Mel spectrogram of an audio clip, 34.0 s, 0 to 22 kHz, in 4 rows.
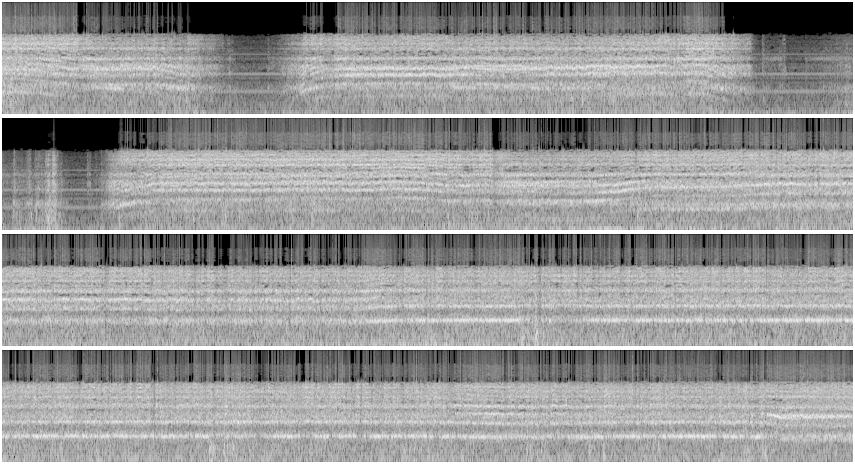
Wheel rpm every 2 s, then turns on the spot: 140, 70, 140, 110, 20, 140, 150, 150, 200, 200, 210, 230, 230, 230, 230, 220, 220.
none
